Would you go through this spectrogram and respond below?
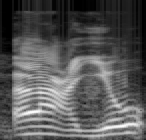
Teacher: حمزہ عین زبر حمزہ کی آواز آئے پھر عین کی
